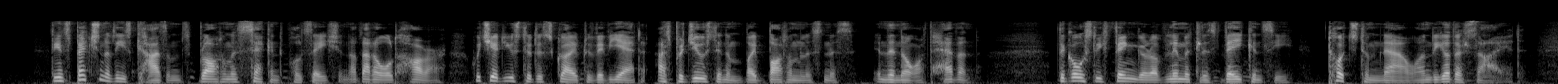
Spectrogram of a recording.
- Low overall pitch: Yes, low, 110 Hz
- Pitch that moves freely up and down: No, average, 5.0 semitones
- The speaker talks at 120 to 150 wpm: No, average, 175 wpm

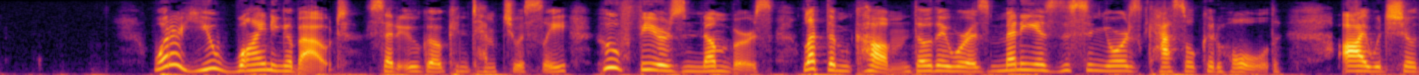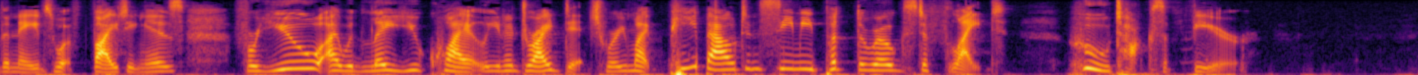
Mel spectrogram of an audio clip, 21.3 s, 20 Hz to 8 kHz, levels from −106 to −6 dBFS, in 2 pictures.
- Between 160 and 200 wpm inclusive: Yes, average, 165 wpm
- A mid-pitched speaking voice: No, high, 200 Hz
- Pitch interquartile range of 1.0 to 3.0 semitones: No, average, 4.2 semitones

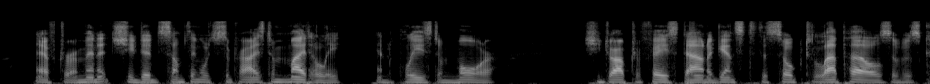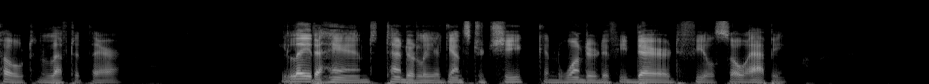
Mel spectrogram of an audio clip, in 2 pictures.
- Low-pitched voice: Yes, low, 100 Hz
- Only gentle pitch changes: Yes, narrow, 2.0 semitones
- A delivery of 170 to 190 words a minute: No, average, 150 wpm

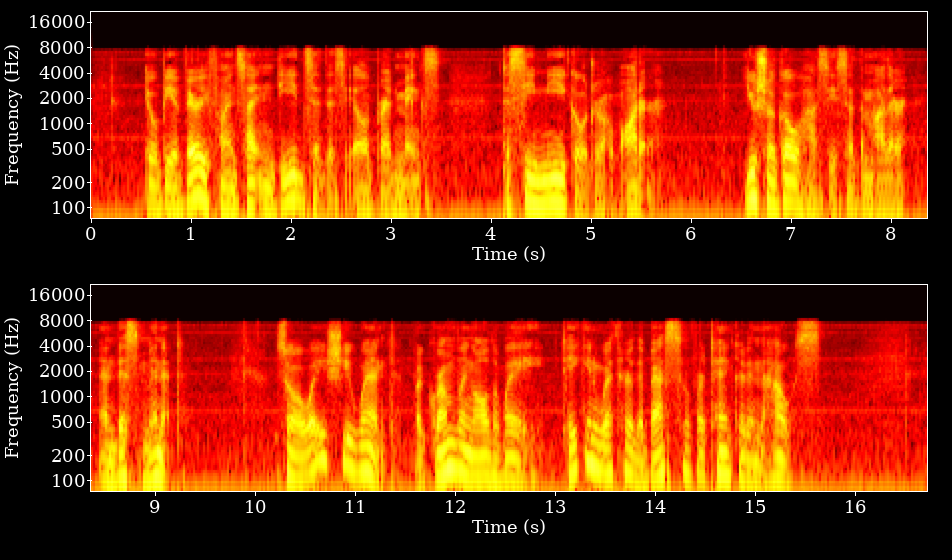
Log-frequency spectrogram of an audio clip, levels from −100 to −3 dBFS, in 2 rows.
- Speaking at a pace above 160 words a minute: Yes, average, 170 wpm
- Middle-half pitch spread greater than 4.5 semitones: Yes, average, 4.9 semitones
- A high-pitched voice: No, low, 100 Hz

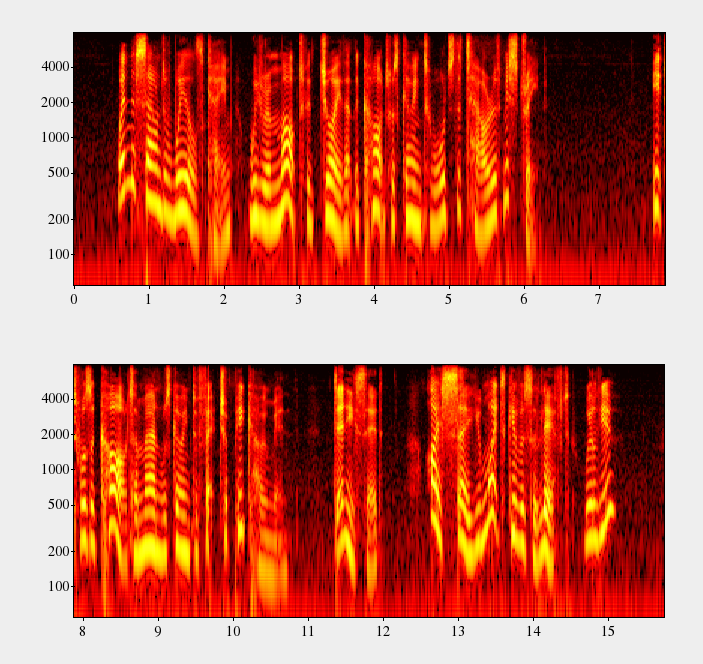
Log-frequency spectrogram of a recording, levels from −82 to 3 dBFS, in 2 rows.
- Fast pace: No, average, 175 wpm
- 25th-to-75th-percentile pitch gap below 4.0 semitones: No, wide, 5.6 semitones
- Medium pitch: No, high, 215 Hz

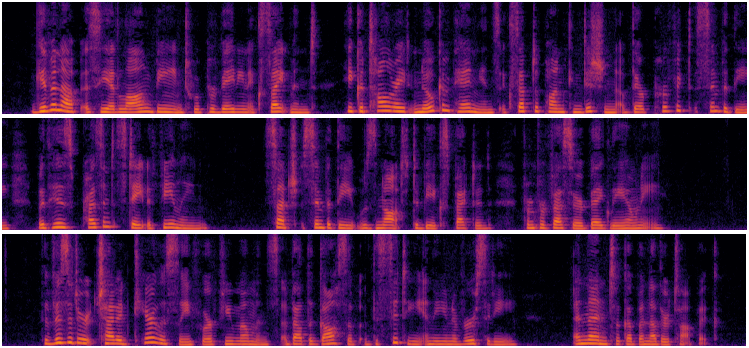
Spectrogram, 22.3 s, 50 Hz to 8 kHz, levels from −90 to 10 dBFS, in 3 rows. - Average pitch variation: Yes, average, 3.8 semitones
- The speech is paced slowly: No, average, 165 wpm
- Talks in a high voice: Yes, high, 225 Hz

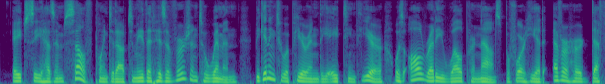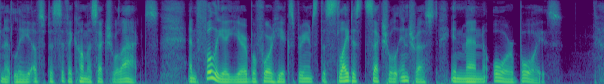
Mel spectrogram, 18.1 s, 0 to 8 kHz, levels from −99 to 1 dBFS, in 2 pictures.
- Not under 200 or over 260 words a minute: No, average, 160 wpm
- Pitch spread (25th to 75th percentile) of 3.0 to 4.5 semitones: Yes, average, 3.7 semitones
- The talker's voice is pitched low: Yes, low, 105 Hz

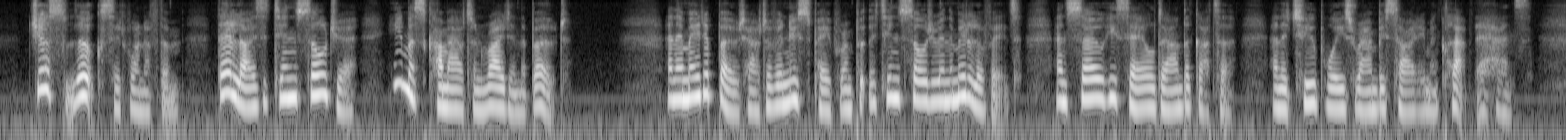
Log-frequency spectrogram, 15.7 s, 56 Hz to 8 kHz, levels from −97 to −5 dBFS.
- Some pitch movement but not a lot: No, wide, 6.1 semitones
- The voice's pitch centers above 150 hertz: Yes, high, 190 Hz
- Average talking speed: No, fast, 220 wpm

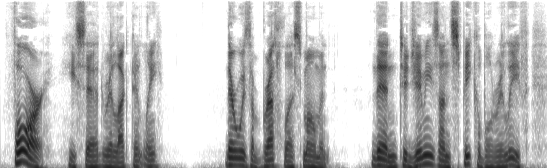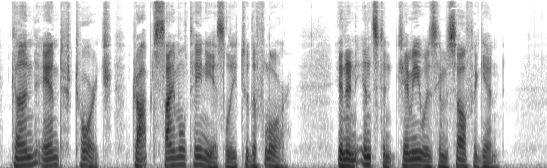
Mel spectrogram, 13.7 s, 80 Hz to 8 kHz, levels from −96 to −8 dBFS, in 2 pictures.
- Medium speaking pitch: No, low, 110 Hz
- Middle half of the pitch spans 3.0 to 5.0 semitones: Yes, average, 4.7 semitones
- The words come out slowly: Yes, slow, 125 wpm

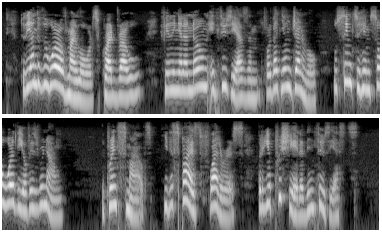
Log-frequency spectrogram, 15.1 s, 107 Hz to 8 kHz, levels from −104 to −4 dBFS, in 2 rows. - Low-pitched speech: No, very high, 260 Hz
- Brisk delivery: No, average, 145 wpm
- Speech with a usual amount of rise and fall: No, wide, 5.8 semitones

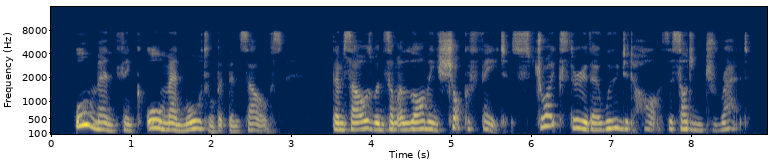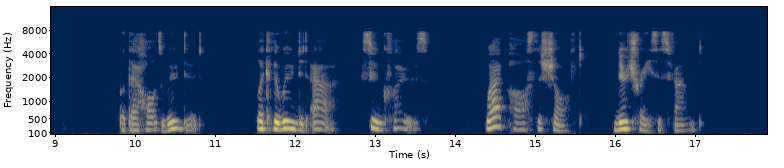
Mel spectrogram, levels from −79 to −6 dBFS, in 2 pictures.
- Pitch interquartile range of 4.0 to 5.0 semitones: No, average, 3.0 semitones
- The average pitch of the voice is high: Yes, high, 195 Hz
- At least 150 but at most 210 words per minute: No, slow, 135 wpm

